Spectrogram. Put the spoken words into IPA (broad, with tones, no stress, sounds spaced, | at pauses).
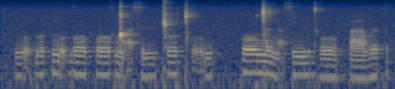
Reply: w o̰˨ ɓ ʊː˧ k ŋ o̰˦ ɡ oː˧ pː oː˧ x ŋ͡ǃ a̰˨ s ɨː˨ ǁ ʊː˦ ǀʰ o̰˧ w | k oː˦ ŋ͡ǀ ə˦˨ ŋ a̰˨ s i˧ ŋ ɨ˨˦ dʱ oː˨ pː aː˨ v ə˦ k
